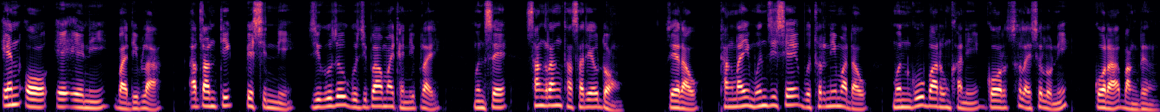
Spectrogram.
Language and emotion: Bodo, neutral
